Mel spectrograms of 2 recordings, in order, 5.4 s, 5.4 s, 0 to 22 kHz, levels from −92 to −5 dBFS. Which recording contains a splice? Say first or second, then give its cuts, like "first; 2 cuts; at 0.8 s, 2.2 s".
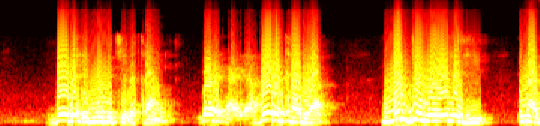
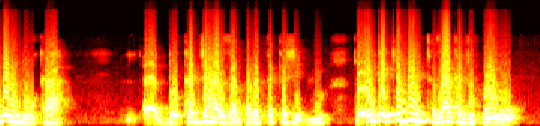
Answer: second; 1 cut; at 1.1 s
